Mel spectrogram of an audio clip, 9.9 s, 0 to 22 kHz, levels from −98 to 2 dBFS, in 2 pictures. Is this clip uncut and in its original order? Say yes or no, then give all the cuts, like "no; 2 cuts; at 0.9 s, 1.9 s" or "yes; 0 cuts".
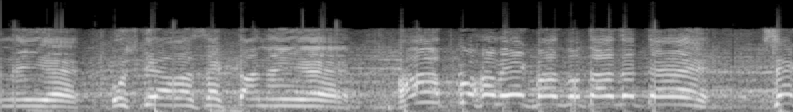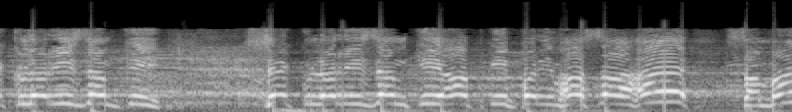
yes; 0 cuts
